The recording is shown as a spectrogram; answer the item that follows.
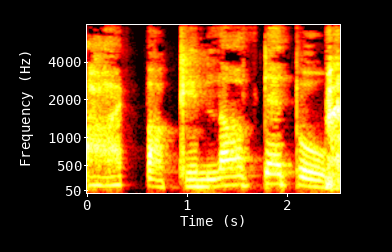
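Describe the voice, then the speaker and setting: A man in a put-on character voice at a medium pitch. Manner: enthusiastic.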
